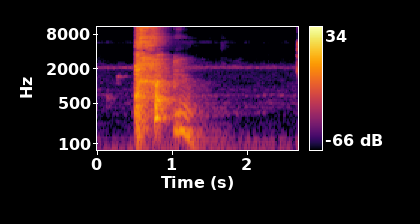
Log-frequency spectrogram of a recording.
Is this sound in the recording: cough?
yes

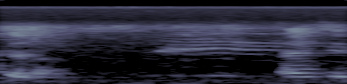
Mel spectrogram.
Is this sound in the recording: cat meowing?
yes

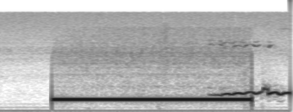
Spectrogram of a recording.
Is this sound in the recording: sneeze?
no

